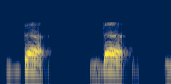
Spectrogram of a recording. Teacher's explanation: تو آپ سختی سے بھی اگر لگاتے ہیں نا تو اس میں ایک ارتعاش ہوتی ہے. تو یہ جو دال کی آواز جب ہم نکالتے ہیں تو آپ محسوس کریں کہ آپ کا نرخرا بھی حرکت میں آتا ہے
